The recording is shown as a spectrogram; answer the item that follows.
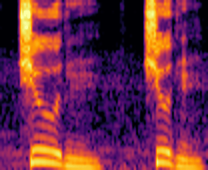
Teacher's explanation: ele faz uma pausa interrompendo o ar meio que com o nariz e deixando sair novamente · Quando ele diz shouldn't, ele usa o glottal stop, ou seja, uma pausa nas cordas vocais, e até um som nasal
